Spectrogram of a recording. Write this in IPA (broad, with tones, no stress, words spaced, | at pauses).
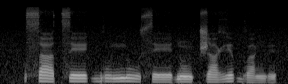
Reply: sa˦˨t͡seː˦ɡ͡bu˦ nu˦˨seː˨ ɗũ˨t͡ʃa˨ɣe˦ ɡʷa˨ŋɪ˨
